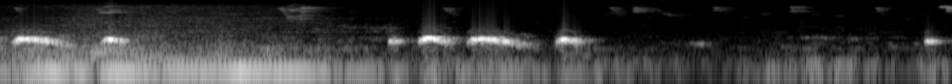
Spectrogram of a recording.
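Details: Spotted dove used as a lure to make other doves call, with low cooing notes at the outset partly under broad background rustle, then a clearer cluster of soft coos in the middle and a final note.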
